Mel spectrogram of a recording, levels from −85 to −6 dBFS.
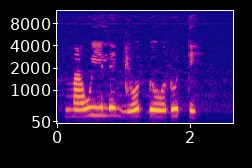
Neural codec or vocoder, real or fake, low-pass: none; real; 10.8 kHz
